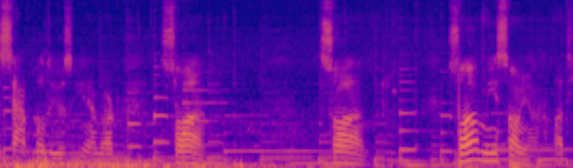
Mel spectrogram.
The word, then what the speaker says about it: soğan: to spell soğan, then you can just ignore angelic G and read it as soğan. If you pronounce O letter a little bit longer, then it will be more like soğan.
